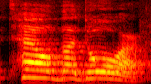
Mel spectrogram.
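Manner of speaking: slow, loud call to the room. Shown as a demonstration. Teacher calls to the class to shout the word. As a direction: tell the ceiling, loud and slow. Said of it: "call to the class".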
